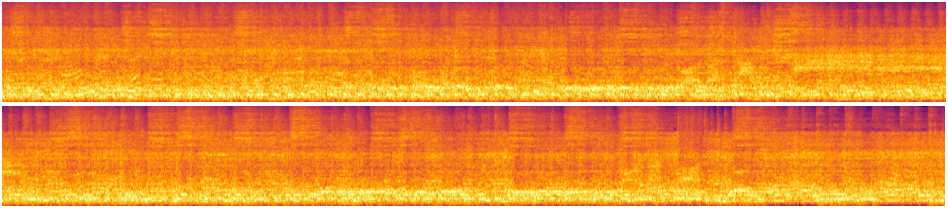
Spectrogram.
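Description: Death metal band playing live at full volume: distorted electric guitars, bass and drums in a dense, unbroken wall of sound, picked up by a phone's microphone in the crowd.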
